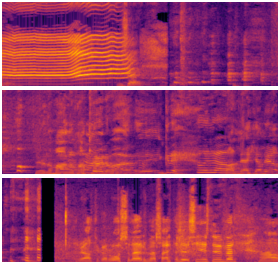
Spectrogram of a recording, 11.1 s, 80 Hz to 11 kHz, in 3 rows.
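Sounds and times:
boy squealing: 0:00.0 - 0:02.2.

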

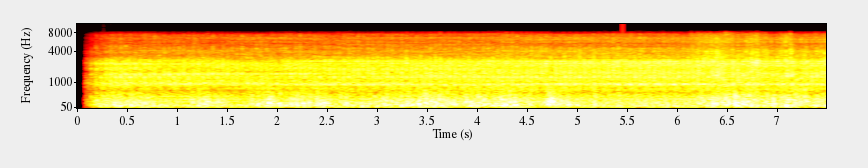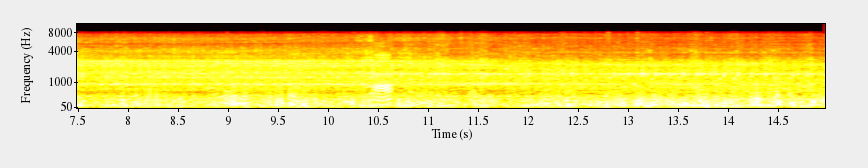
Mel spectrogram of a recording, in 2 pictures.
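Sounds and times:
tractor engine running under load: 0:00.1 - 0:14.9.

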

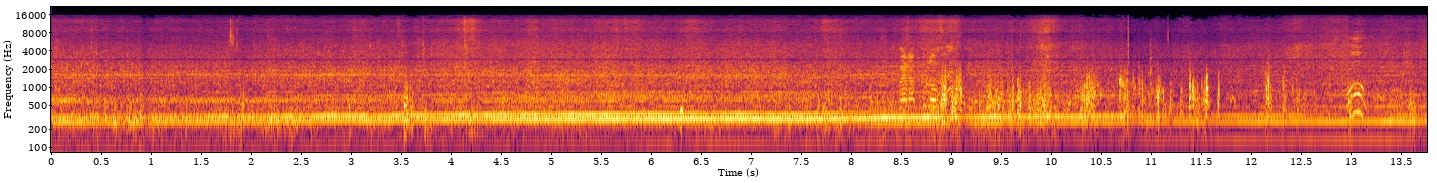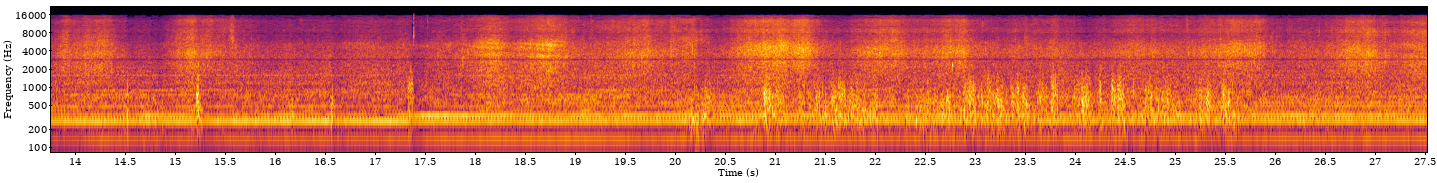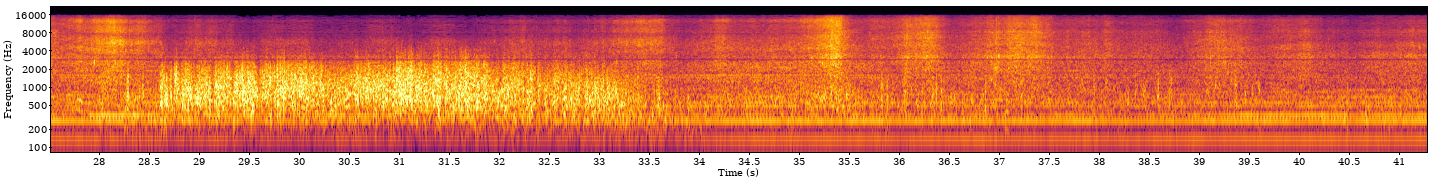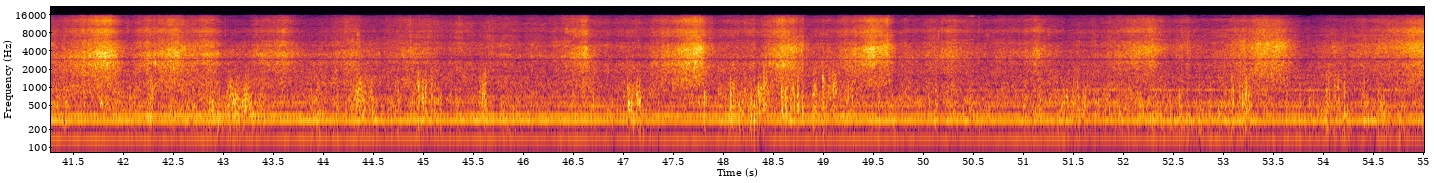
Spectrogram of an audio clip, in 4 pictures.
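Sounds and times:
boat motor droning: 0:00.0 - 0:55.0
hull rushing through water: 0:00.0 - 0:55.0
wind on microphone: 0:00.0 - 0:55.0.

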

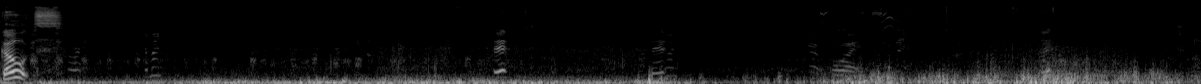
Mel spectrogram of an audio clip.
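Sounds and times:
dog panting: 0:00.0 - 0:06.7.

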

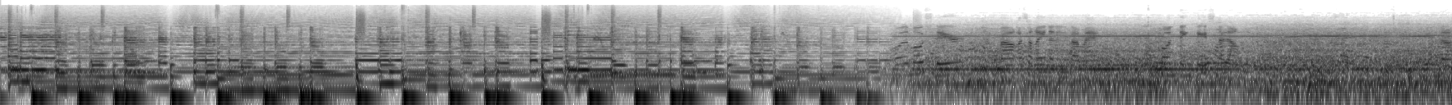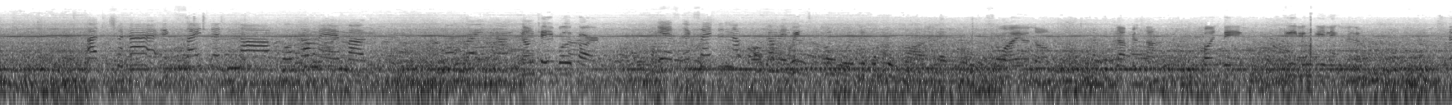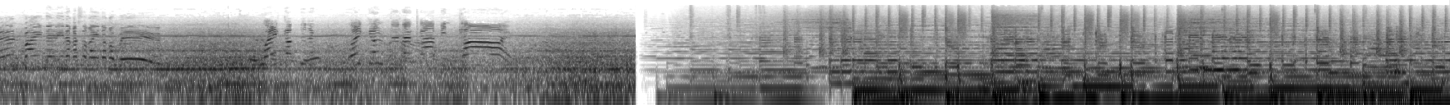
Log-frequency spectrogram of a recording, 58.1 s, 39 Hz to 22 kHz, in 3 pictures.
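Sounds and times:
thin high whine: 0:00.0 - 0:50.1
steady mechanical hum: 0:11.8 - 0:47.2
crowd chatter: 0:11.9 - 0:46.8.

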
